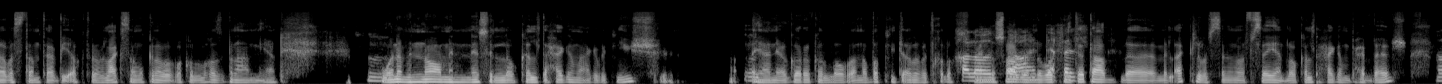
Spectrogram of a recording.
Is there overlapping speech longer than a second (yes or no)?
yes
